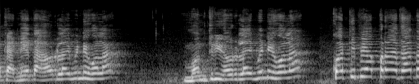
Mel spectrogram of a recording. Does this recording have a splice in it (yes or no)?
yes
